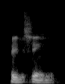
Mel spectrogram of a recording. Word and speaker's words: phishing: But rather than use the F, we use the PH. The pronunciation is basically the same, pitching.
